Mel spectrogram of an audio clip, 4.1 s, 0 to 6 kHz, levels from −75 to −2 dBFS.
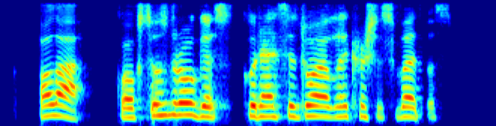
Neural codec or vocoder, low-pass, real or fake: codec, 16 kHz, 0.8 kbps, ZipCodec; 5.4 kHz; fake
